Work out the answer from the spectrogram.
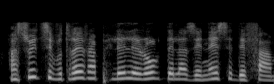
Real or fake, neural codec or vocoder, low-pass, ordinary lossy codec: fake; codec, 16 kHz in and 24 kHz out, 1 kbps, XY-Tokenizer; 7.2 kHz; none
